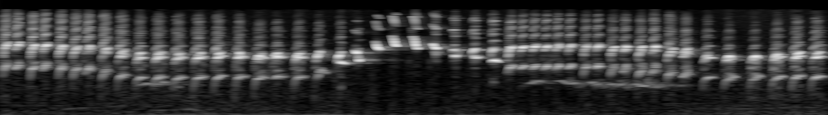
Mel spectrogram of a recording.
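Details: Rapid-fire white-rumped shama song, full 'tembakan' fill-in material for competition birds, made of a continuous quick trill of high notes with a brief, higher burst in the middle.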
